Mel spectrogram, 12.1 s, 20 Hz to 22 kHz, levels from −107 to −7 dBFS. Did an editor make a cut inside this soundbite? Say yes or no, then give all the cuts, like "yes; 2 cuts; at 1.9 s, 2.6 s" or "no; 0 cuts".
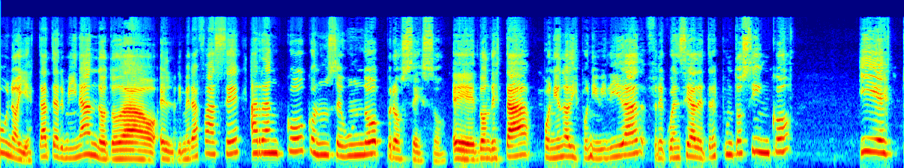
yes; 3 cuts; at 2.3 s, 3.3 s, 6.0 s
